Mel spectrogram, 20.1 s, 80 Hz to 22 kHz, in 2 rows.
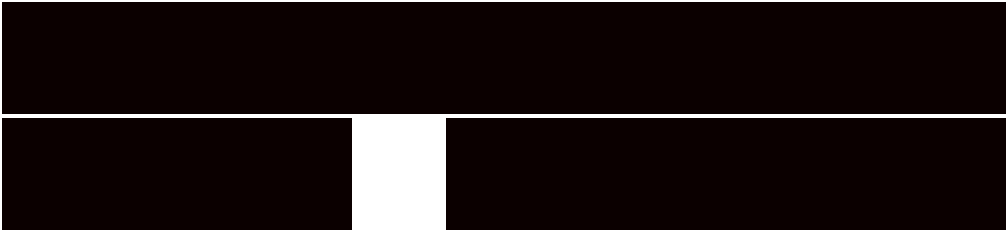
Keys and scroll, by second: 5.8 Return.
